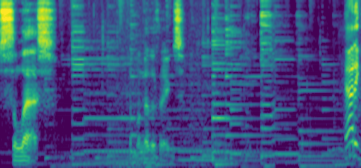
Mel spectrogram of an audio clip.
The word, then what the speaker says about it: Celes: that's also when I found out that it's pronounced celes among other things how'd it go Clive did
